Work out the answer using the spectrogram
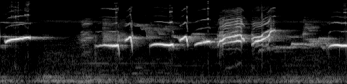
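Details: Song of a White-rumped shama played to provoke birds into fighting: a long clear whistle opens, followed by quick warbled slurs and rasping rising notes, ending on another pure whistle.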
